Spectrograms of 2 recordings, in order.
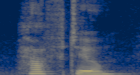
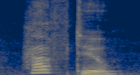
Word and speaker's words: have to: to the voiceless consonant T it that you pronounce it like an F have to the voicing is gone completely I have to do it have to okay so that one I really feel no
